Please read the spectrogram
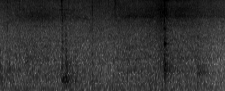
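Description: Quiet room tone with two faint ticks about a second apart, the second one sharper.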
